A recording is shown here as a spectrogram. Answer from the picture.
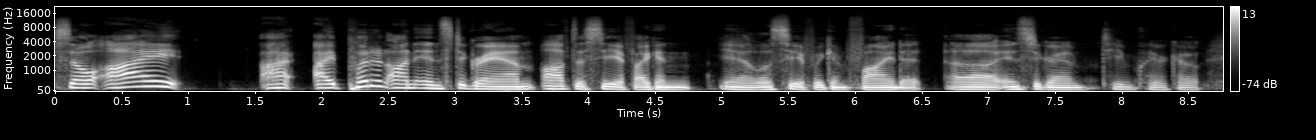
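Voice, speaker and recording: Using a normal speaking voice at medium pitch, a man talks with lively intonation and very even loudness, in a dry, close sound with no echo. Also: fairly slow pace. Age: 40s. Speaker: podcast co-host. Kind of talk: casual chat.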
